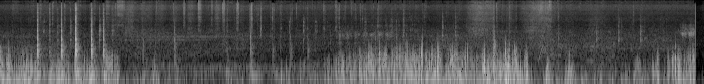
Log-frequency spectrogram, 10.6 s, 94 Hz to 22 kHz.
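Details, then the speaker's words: SsangYong Actyon, riding inside the cargo area, irregular hollow knocks about three a second with road bumps from the tailgate; nuts clamping the camera and light trim bar were rubbing, fixed with two drops of engine oil. "Ну все, нашел, кажись. И действительно, гайки, которые прижимают планку камеры и подсветки Вот они, 2 капли машинного масла, которые решили всю проблему."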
